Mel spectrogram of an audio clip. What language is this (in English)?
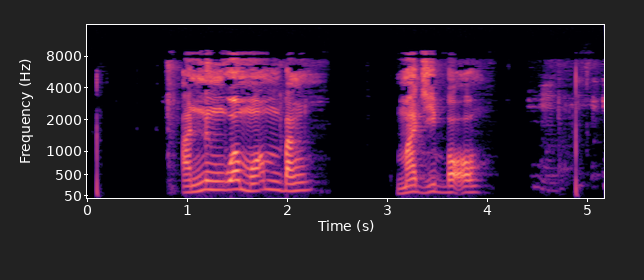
Mungaka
